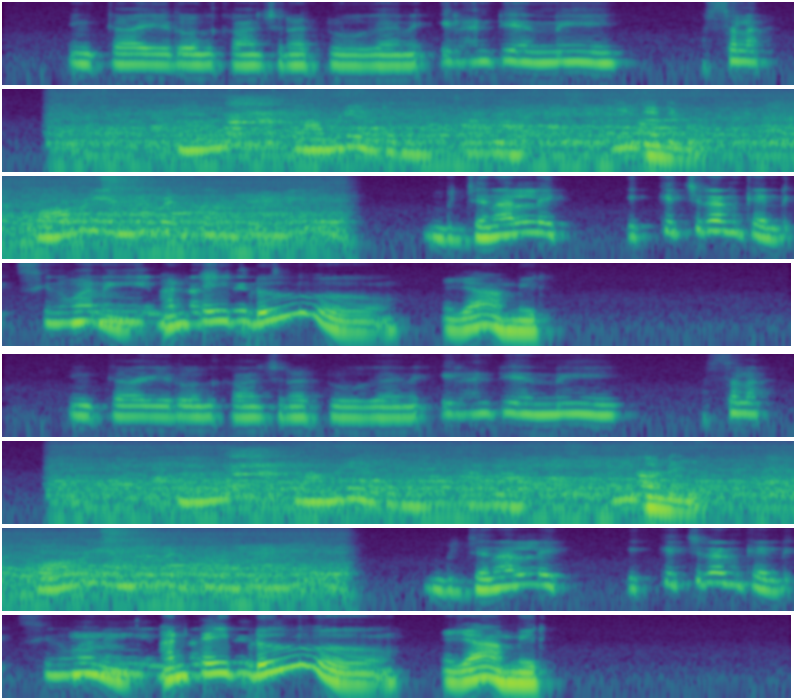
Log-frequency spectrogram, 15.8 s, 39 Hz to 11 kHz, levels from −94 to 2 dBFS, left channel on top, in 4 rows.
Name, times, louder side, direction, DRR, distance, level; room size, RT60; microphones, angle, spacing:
voice 1, 0.3-3.1 3.5-3.8 4.8-6.6 7.0-7.3 7.9-9.6 10.0-10.7 11.2-13.1, left 1 dB, 70° left, 1.3 m, -28 dB
sound 1, 4.2-9.7, equal, 10° left, 3.6 m, -28 dB
voice 2, 7.1-7.4 12.2-14.6, right 4 dB, 55° right, 0.4 m, -22 dB
8.7 x 4.4 x 3.1 m
head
